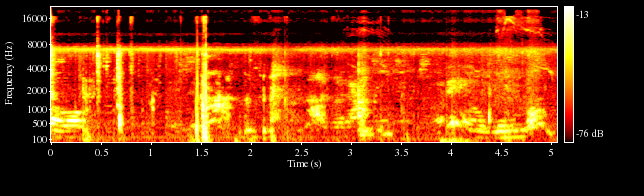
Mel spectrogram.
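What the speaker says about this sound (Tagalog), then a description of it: "papakain na ako ng manok ko." Soft clucking from chickens scattered through the clip, with occasional louder calls and a talking voice over a faint background hum.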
